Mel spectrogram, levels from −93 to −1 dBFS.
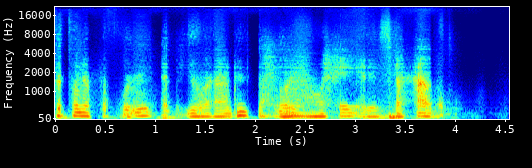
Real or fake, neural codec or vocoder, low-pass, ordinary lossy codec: fake; codec, 44.1 kHz, 0.9 kbps, DAC; none; none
